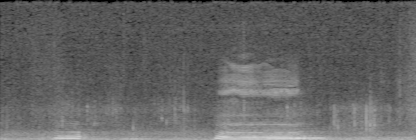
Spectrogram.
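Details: Alpaca (Vicugna pacos) gives two soft, nasal hums, a brief one then a longer wavering one.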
